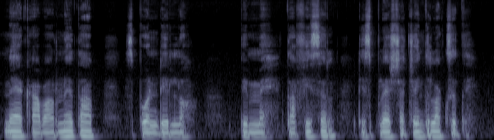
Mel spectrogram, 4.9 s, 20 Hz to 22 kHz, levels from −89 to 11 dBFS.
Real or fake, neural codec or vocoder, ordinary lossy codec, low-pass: real; none; none; none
